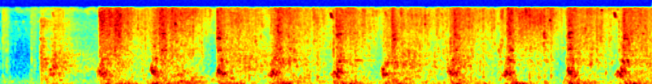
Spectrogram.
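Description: A pickaxe strikes a wall again and again with heavy thuds.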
